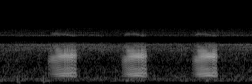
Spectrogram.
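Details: An Australian green tree frog (White's tree frog) gives deep, pulsed croaks, repeated about every three-quarters of a second.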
